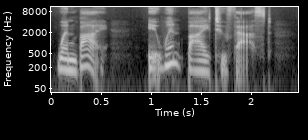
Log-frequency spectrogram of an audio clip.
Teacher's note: The T in went is often very soft or even silent when we speak quickly.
